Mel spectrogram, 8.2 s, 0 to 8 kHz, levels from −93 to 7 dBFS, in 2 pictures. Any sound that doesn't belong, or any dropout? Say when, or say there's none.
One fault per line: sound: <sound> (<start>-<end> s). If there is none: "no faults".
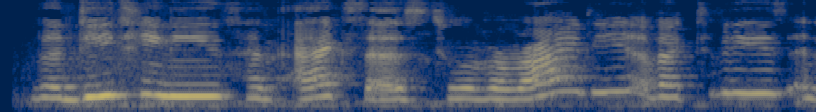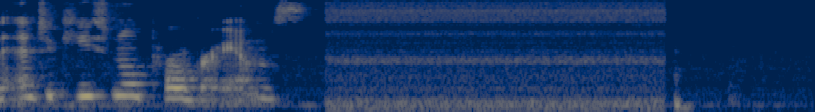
no faults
